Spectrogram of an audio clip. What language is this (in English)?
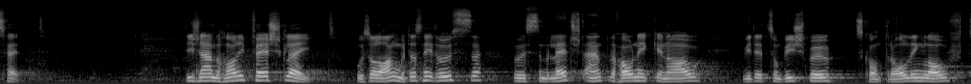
Swiss German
